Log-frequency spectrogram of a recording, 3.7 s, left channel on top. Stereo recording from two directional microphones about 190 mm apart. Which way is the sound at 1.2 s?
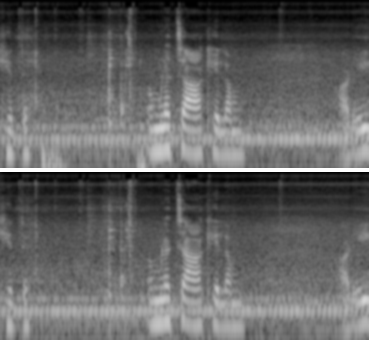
10° left (ahead or behind).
